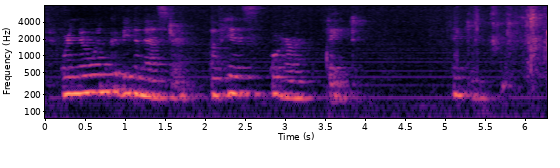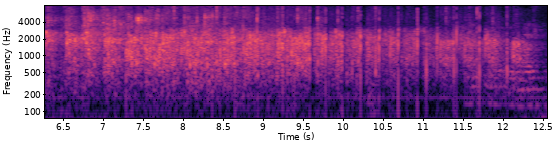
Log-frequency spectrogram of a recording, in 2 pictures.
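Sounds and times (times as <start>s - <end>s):
speech: 0.2s - 4.0s, 5.1s - 5.9s
audience clapping: 5.5s - 12.5s.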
